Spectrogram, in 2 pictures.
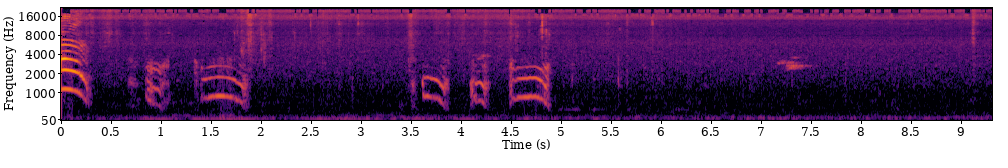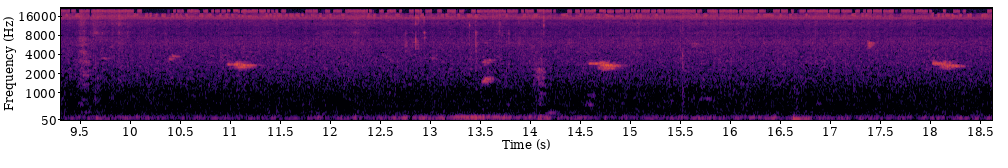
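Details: Kitten giving a quick series of short, high, arching meows with rich harmonics, about five in the first five seconds, then near silence broken only by faint soft chirps and low background rumble.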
